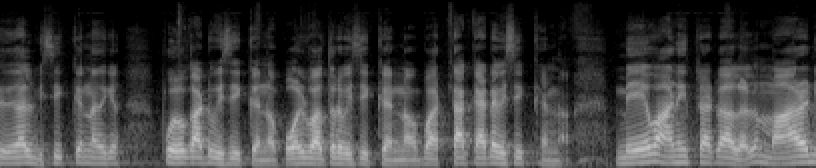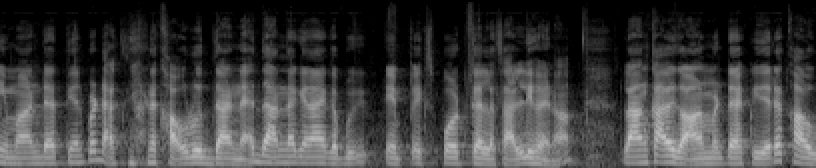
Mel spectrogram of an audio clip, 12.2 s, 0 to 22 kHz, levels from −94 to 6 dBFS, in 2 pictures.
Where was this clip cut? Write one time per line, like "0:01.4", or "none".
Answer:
none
